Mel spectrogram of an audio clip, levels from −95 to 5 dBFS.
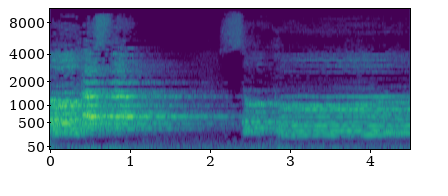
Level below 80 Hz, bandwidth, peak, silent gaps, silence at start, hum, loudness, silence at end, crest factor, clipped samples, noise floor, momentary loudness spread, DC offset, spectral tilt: -68 dBFS; 10 kHz; -10 dBFS; none; 0 s; none; -30 LUFS; 0 s; 22 dB; under 0.1%; -53 dBFS; 20 LU; under 0.1%; -2.5 dB/octave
